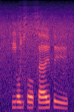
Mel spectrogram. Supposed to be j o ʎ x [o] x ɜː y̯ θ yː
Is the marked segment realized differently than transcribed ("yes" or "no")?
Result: yes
